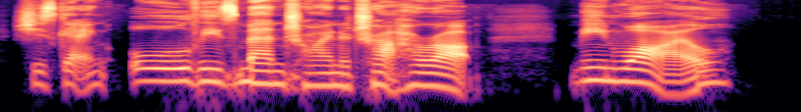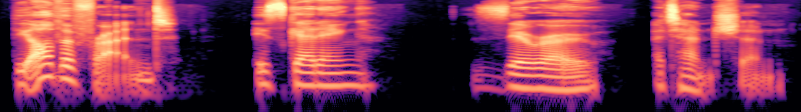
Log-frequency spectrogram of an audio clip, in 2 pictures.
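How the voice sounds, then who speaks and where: A young woman in her mid-twenties hosting a podcast in a raspy, hungover voice that sits very low and crackles with vocal fry. She chats candidly and laughs easily. The sound is dry and close, with no room echo. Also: lively intonation, measured pace, a little mellow. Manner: chatty and candid, laughs often, repeats words. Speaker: podcast host. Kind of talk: casual solo podcast chat.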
